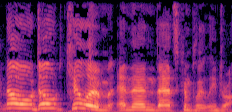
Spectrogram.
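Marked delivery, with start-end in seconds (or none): 0.0-1.1 high, loud mock pleading; hammed-up desperate protest; pleading mother. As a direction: cry out in a put-on woman's voice. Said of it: "And she's like".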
